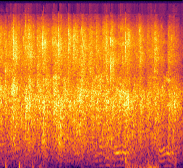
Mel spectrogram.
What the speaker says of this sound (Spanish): creo que Él se merece un fuerte aplauso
